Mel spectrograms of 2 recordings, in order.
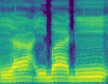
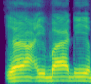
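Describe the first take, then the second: First: The final vowel is said long. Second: The final vowel is said short. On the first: "dengan panjang" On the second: "berarti pendek"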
